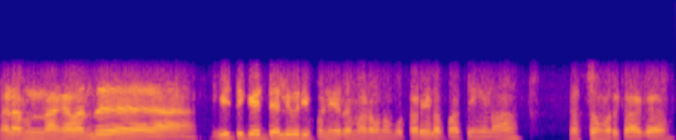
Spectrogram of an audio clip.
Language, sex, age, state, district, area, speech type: Tamil, male, 45-60, Tamil Nadu, Viluppuram, rural, conversation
